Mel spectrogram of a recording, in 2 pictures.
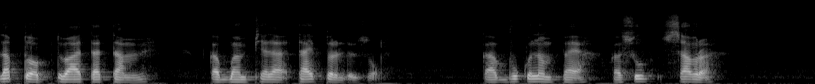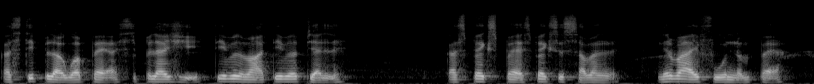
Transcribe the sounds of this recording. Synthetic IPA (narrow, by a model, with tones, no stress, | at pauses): la˦p̚tɔ˨p̚dɨ˦ba˦ta˦ta˦mːɨ˨ | ka˨ɡ͡ba˨mpi˦ɛ˦la˦ta˦ɪ˦pɨ˦ɾɨ˨dɨ˨zʊ̰˨ʔʊ˨ | ka˨bu˦ku˦nɨ˦m̩˨pa˦ja˦ka˨so˦sa˦bɨ˦ɾa˨ | ka˨sti˦pɨ˦la˨ɡa˦pa˦ja˨sti˦pɨ˦la˦ʒi˦˨te˦bɨ˦lmaː˨teː˦bɨ˦lpi˨ɛ˨lːɨ˨ | ka˨spɛ˦kspa˦ja˨spɛ˦ksɨ˦sa˨βɨ˦nlɨ˨ | nɨ˦ɾɨ˦ba˦˨ji˦foː˦nɨ˨m̩˨pa˦ja˦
